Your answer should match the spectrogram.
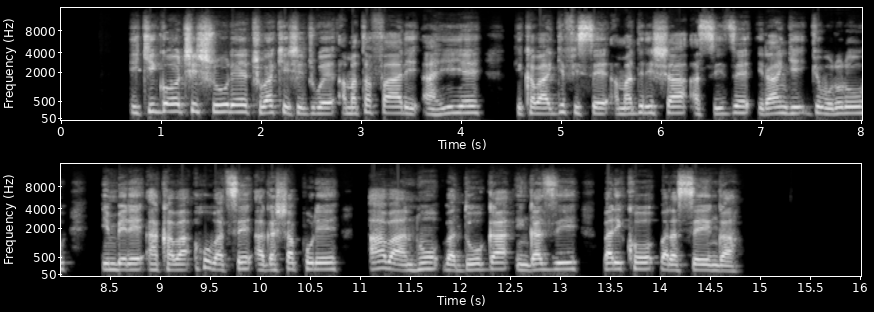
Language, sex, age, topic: Rundi, male, 36-49, education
